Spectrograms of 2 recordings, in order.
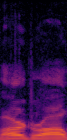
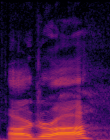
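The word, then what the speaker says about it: Ardara: Yes, we went to the small town of Ardrah, which is the most... Say it again. Ardrah. Ardrah. How do you spell that? A-R-D-A-R-A. Oh, wow. So it looks like Ardera, but right, it's pronounced Ardrah.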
